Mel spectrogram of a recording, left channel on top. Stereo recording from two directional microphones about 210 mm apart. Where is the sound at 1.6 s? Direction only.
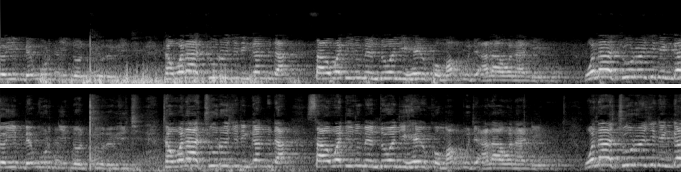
15° right (ahead or behind).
